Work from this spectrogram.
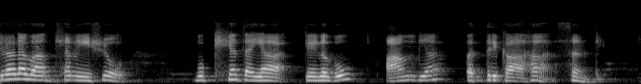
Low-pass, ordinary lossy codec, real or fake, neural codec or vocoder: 7.2 kHz; none; fake; codec, 24 kHz, 0.9 kbps, WavTokenizer, medium music audio release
